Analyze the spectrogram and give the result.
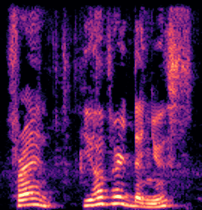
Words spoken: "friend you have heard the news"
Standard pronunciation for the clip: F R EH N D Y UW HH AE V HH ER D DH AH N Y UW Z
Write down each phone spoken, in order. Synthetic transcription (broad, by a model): F R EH N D Y UW HH AE V HH ER D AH N Y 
